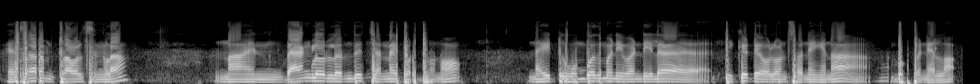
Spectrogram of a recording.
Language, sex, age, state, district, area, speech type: Tamil, male, 45-60, Tamil Nadu, Krishnagiri, rural, spontaneous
